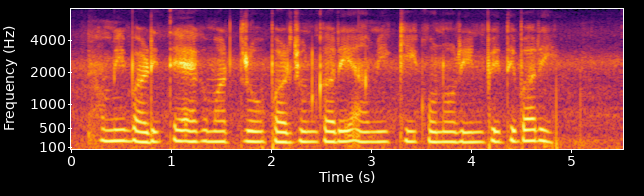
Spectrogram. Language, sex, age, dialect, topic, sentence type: Bengali, female, 18-24, Jharkhandi, banking, question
